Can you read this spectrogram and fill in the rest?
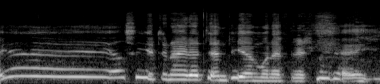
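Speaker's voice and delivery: high, squeaky make-believe joy; mock cheer. Mock cheer about a long day.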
